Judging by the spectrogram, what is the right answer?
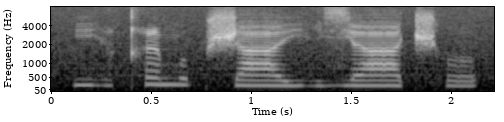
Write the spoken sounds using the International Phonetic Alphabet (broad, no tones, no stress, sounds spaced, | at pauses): j i̤ qʰ i m o p ʃ aː j i̤ zʲ aː t͡ʃʰ o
